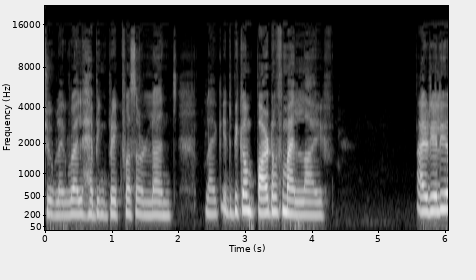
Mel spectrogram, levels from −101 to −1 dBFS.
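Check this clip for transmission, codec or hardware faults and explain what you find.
No technical fault can be heard anywhere in the speech signal.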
